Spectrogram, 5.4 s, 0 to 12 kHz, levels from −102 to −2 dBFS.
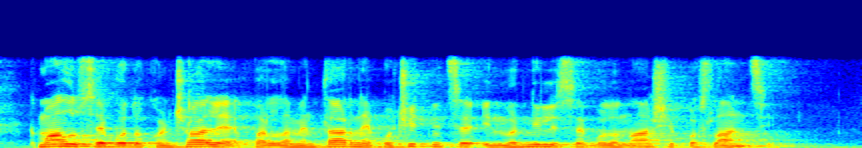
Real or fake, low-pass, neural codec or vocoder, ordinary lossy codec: real; 7.2 kHz; none; none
